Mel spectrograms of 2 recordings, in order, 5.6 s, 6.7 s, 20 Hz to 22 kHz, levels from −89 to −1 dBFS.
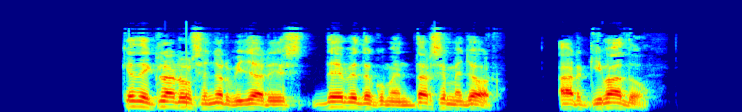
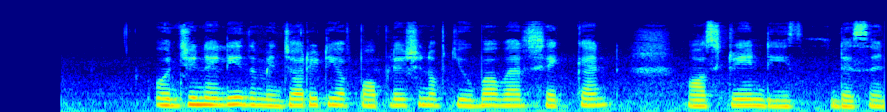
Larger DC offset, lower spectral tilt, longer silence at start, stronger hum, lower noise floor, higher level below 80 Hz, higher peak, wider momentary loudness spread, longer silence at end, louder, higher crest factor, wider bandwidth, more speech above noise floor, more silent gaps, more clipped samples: neither; second, -3.5 dB/octave vs -6 dB/octave; first, 0.9 s vs 0.45 s; neither; first, under -90 dBFS vs -59 dBFS; second, -66 dBFS vs -60 dBFS; first, 0 dBFS vs -18 dBFS; second, 5 LU vs 11 LU; first, 0.7 s vs 0 s; first, -16 LUFS vs -34 LUFS; about the same, 16 dB vs 16 dB; second, 9.6 kHz vs 11.5 kHz; first, over 75 dB vs 26 dB; first, 3.82-4.17 s vs none; neither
